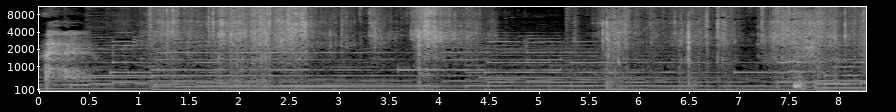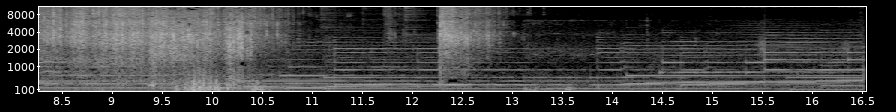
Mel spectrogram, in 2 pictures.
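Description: Background music with held notes, over which dry brushwood branches rustle and crack in short bursts as they are pulled from a pile by hand.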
